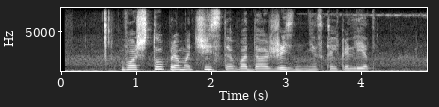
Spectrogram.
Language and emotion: Russian, neutral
